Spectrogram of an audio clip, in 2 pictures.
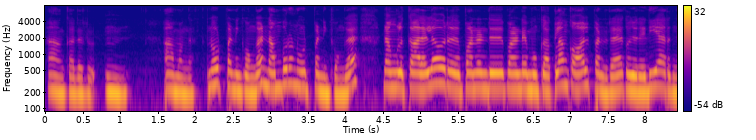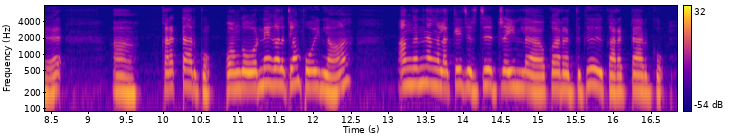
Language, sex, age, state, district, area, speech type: Tamil, female, 60+, Tamil Nadu, Cuddalore, urban, spontaneous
